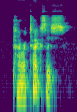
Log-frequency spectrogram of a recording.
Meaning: Speech or writing in which clauses or phrases are placed together without being separated by conjunctions, for example "I came; I saw; I conquered"
- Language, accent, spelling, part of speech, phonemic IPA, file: English, Southern England, parataxis, noun, /paɹəˈtaksɪs/, LL-Q1860 (eng)-parataxis.wav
